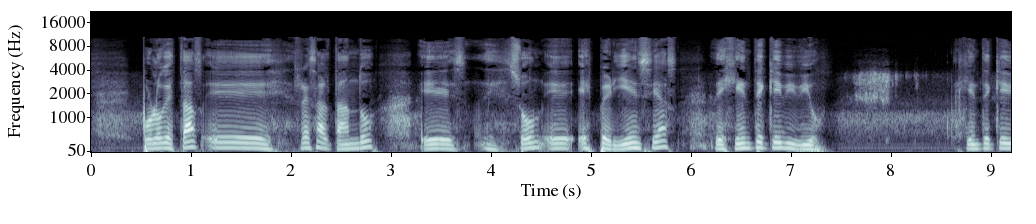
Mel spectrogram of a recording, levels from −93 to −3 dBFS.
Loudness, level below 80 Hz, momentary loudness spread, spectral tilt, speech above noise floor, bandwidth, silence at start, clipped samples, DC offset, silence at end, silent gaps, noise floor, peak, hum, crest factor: -19 LUFS; -36 dBFS; 14 LU; -6 dB/octave; 24 dB; 11 kHz; 0.05 s; under 0.1%; 0.2%; 0 s; none; -42 dBFS; -4 dBFS; none; 16 dB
